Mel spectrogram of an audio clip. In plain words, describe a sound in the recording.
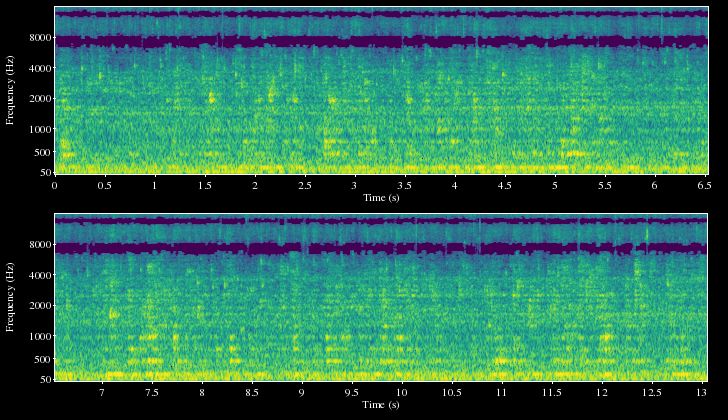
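Air bubbles gurgle steadily through water.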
